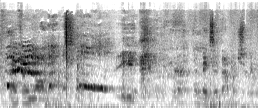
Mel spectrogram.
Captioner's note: baby babbles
